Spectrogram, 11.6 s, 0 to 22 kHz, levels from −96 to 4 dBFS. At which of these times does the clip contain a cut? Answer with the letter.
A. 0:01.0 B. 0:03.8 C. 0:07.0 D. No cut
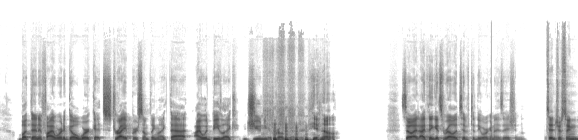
B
